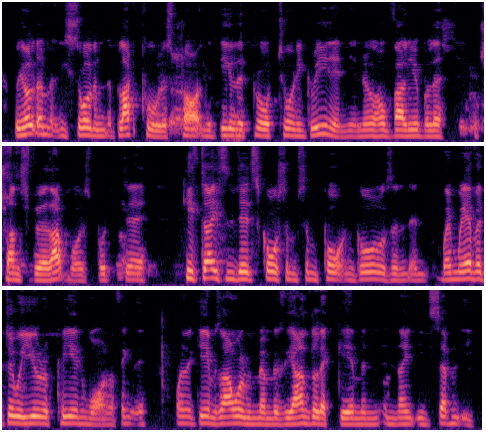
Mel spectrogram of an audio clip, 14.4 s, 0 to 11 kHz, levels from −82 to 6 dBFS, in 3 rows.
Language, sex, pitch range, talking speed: English, male, 145-170 Hz, 255 wpm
